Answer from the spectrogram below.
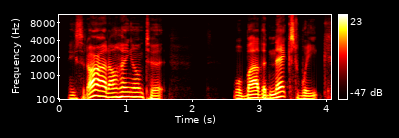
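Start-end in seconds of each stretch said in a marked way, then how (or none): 0.5-1.6 naturally loud, easy, relaxed delivery, pitched up. Retelling what a loud-talking roper said about a rope: imitating Fred talking real loud. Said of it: "he talked real loud".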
